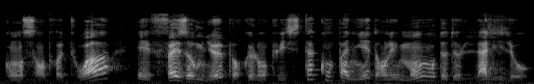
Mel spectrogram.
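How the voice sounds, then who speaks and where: A man reading scripted instructions to a child in a reading app, clearly articulating and dictating single words. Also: medium pitch, sing-song, a little slow, pushed and bright.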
